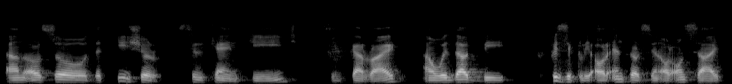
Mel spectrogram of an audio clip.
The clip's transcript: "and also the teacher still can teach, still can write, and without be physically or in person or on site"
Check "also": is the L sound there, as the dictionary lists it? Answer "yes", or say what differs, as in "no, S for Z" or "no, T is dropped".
yes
